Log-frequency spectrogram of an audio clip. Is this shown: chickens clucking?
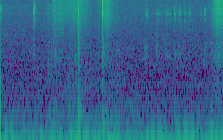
no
